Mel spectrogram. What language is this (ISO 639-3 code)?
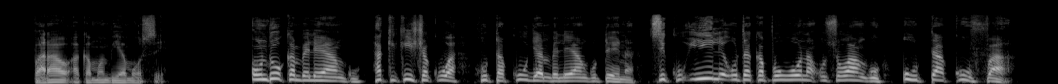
swa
